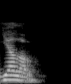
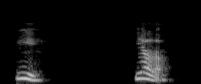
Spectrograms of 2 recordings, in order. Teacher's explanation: it's a voiced consonant. It's also an approximant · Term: y sound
